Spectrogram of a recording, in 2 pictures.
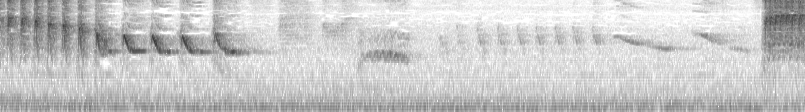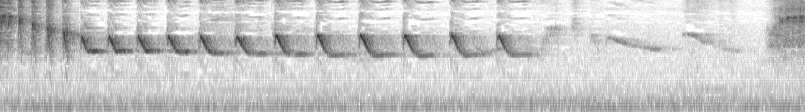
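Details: Male olive-winged bulbul in full song, recorded as tutor material for magpie-robins and shamas: repeated fast chattering series of sharply falling notes, broken by short slurred whistles and brief gaps.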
